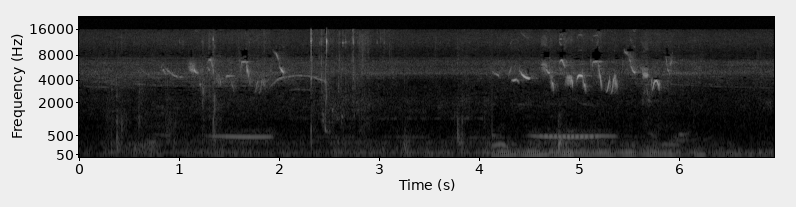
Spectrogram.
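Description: Wild birds chirping: quick, high, sweeping calls in two bouts, about a second in and again from about four to six seconds in. Short, steady, low notes come in between, and a low rumble rises in the second half.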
